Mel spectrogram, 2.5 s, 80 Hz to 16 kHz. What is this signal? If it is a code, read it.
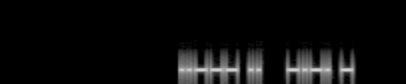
Morse code, heard as a keyed tone, about 50 wpm, 700 Hz. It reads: 2I CT
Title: Winter Field Day Exchanges 50wpm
